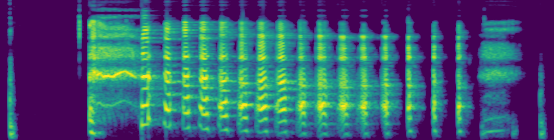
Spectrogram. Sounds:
Laughter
